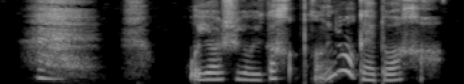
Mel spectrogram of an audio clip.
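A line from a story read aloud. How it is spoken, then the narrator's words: Sighing inner thought. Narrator (Chinese): 他想着，叹了口气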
